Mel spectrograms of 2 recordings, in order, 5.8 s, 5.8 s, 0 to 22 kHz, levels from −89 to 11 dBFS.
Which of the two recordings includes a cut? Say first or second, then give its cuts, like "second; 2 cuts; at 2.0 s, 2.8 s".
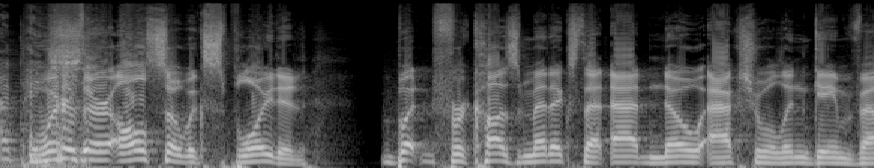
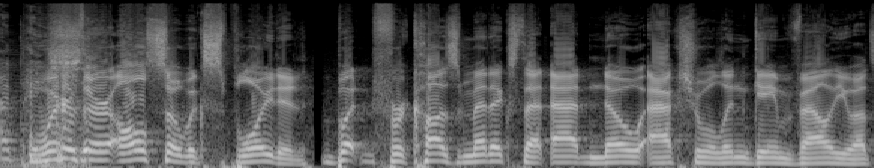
second; 1 cut; at 2.1 s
